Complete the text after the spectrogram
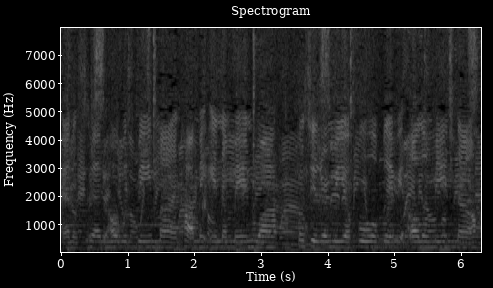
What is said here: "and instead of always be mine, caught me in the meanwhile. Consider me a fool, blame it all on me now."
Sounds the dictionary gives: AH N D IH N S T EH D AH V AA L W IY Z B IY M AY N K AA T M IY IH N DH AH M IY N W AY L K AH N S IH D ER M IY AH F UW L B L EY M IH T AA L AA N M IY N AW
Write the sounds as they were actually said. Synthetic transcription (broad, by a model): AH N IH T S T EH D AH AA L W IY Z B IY M AY N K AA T M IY IH N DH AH M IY N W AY K AH N S IH D ER M IY AH F UW L B L EY M IH T AA L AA M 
